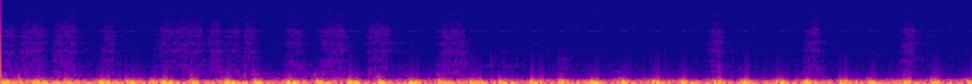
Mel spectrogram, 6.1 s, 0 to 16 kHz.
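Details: A person's own recorded heartbeat, set to an animation: fast, regular, pounding low thumps at roughly 150 beats a minute, a rapid racing heartbeat.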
